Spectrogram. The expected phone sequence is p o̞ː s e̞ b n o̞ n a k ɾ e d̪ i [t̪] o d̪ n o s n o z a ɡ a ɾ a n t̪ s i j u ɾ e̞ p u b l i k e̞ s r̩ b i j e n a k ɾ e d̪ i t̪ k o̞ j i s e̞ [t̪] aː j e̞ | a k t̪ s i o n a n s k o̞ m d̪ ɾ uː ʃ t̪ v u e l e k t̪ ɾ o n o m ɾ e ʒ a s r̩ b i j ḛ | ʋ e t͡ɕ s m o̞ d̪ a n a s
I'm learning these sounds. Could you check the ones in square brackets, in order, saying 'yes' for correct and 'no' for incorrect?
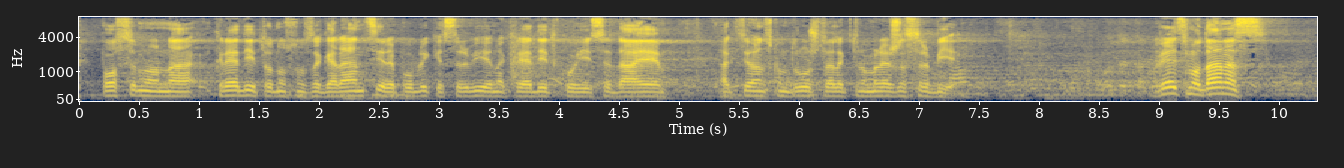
yes, no

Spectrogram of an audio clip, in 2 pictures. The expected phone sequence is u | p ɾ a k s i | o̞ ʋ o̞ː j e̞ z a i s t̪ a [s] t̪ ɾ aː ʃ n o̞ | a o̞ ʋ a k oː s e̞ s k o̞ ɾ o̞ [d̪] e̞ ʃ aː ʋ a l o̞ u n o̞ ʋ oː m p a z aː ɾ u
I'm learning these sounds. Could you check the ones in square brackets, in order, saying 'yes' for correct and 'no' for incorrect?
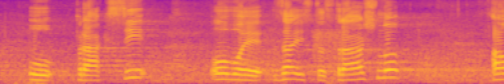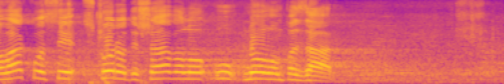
yes, yes

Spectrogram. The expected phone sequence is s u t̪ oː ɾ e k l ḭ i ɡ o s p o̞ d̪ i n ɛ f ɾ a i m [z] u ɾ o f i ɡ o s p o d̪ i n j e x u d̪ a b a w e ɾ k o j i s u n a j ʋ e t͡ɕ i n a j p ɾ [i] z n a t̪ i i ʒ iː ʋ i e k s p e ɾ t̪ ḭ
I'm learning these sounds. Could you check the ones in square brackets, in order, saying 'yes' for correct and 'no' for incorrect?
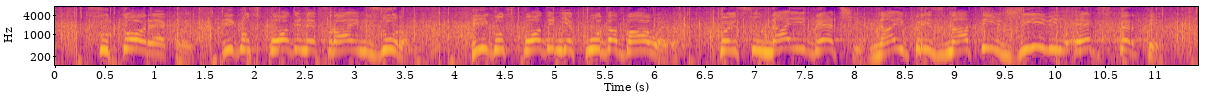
yes, yes

